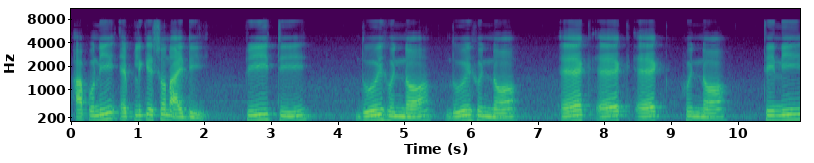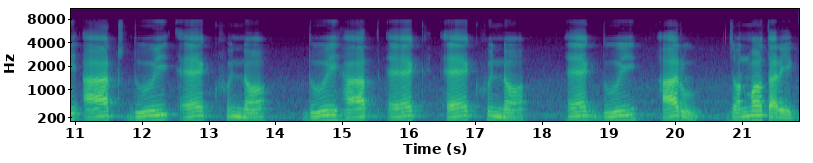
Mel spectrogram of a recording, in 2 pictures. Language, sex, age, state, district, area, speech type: Assamese, male, 60+, Assam, Kamrup Metropolitan, urban, read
